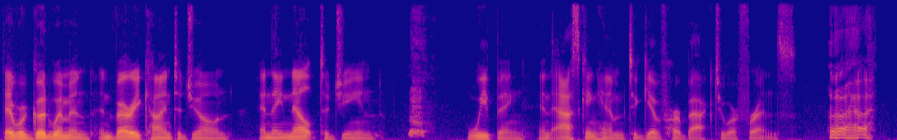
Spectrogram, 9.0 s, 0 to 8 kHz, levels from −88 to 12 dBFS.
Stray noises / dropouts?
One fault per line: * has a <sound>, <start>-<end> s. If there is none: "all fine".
* has a bark, 4.1-4.4 s
* has a laugh, 8.3-8.8 s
